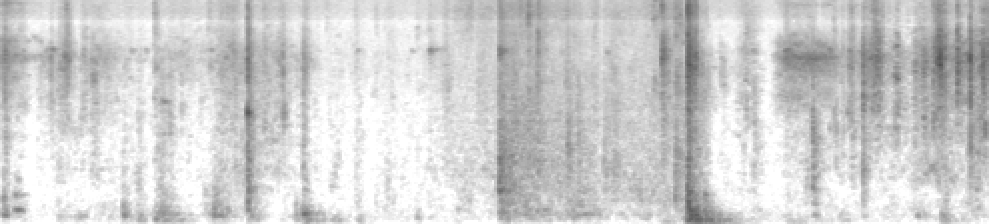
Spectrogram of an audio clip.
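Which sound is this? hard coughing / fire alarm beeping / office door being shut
office door being shut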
